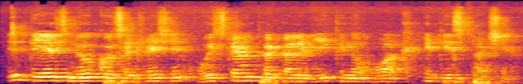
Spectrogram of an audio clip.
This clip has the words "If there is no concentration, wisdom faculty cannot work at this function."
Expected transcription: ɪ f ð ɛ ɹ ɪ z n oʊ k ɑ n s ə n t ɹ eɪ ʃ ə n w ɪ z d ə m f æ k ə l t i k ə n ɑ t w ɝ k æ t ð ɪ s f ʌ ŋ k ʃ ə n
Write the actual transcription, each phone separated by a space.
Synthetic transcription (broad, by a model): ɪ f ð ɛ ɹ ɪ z n oʊ k ɑ n s ə n t ɹ eɪ ʃ ə n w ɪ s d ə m p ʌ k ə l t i k ə n ɑ t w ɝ k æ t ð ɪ s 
